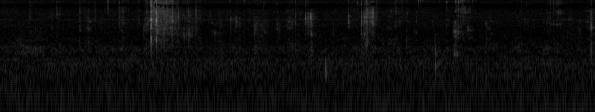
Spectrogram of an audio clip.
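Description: A person chewing a big mouthful of everything bagel with cream cheese: faint mouth sounds with scattered small clicks.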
